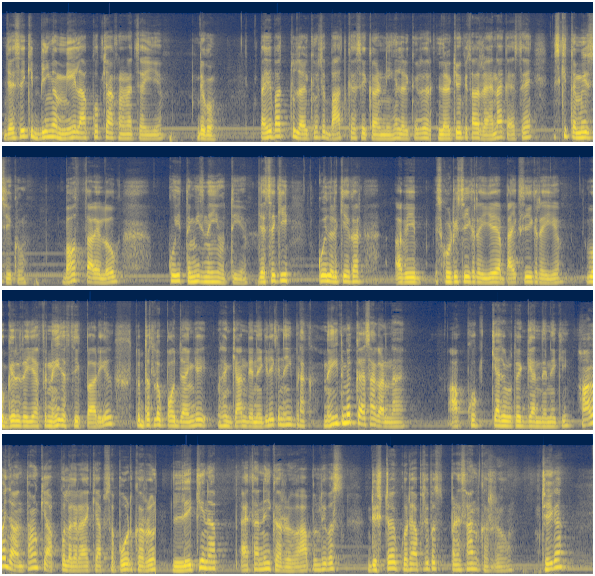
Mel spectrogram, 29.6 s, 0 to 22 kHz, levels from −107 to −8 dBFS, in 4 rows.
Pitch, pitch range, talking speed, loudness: 135 Hz, 120-150 Hz, 255 wpm, -16 LUFS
